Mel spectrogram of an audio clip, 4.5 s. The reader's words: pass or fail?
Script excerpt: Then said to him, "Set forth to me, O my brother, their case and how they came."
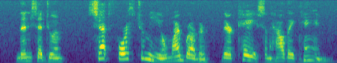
pass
